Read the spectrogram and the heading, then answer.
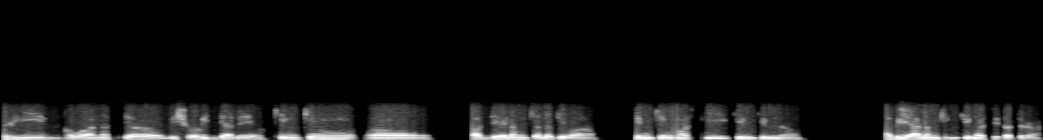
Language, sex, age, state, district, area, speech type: Sanskrit, male, 18-30, Maharashtra, Beed, urban, conversation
